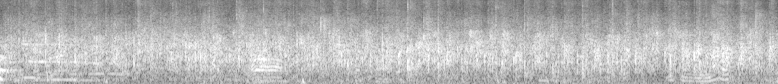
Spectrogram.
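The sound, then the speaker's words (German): An audience in a cinema gives sustained applause, a dense wash of clapping that stays even and unbroken from start to finish at a moderate level. “Irgendwann auch einen Applaus.”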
